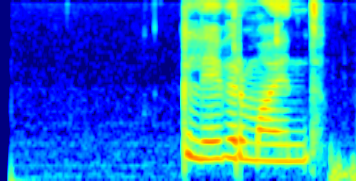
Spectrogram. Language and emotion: Russian, neutral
